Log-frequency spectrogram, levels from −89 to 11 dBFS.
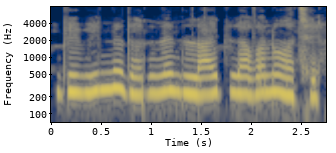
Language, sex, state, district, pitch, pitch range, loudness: Bengali, female, West Bengal, Cooch Behar, 235 Hz, 225-245 Hz, -11 LUFS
